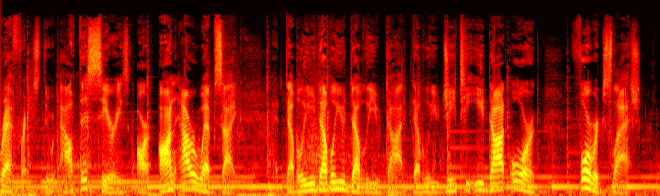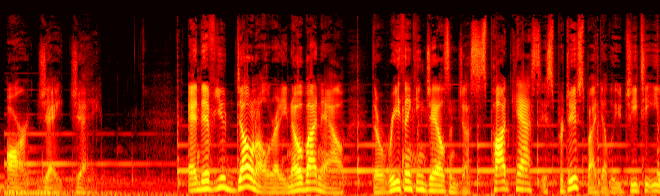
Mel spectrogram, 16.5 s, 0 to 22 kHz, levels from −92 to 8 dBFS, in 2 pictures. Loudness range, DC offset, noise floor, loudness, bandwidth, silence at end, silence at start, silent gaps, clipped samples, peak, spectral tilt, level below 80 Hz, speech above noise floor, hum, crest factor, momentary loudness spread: 5 LU; under 0.1%; -42 dBFS; -19 LUFS; 16.5 kHz; 0 s; 0 s; none; under 0.1%; -2 dBFS; -5 dB/octave; -40 dBFS; 23 dB; none; 18 dB; 13 LU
